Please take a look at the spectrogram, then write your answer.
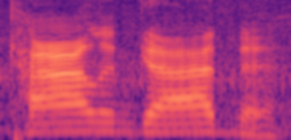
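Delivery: slow, drawn-out New Yorker take on "Carlin Gardner"; New Yorker accent. Retold or imitated. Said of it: "the New Yorker accent with that".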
